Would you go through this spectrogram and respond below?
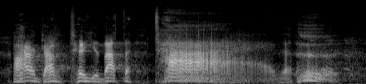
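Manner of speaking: put-on rough, creaky old-time pulpit preacher voice. Teaching about the tithe, saying it like an old-time preacher he used to hear. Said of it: "I want to say it like an old time preacher".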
